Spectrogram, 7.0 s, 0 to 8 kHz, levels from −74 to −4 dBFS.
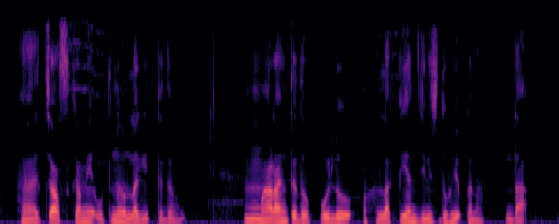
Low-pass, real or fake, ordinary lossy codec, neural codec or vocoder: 7.2 kHz; real; none; none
